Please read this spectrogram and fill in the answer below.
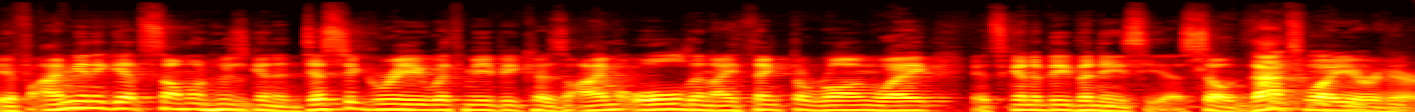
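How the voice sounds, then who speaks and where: A man with an ordinary speaking voice talks at a fairly quick pace, with a fairly high pitch and ordinary pitch variation. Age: 60s. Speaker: podcast host, business owner. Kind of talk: casual chat.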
